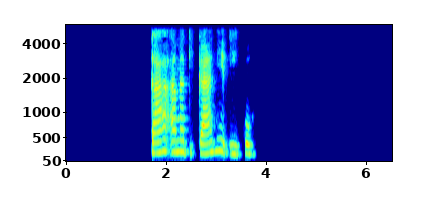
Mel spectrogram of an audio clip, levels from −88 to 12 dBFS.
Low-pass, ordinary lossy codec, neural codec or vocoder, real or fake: 5.4 kHz; MP3, 32 kbps; codec, 24 kHz, 0.9 kbps, WavTokenizer, medium speech release version 2; fake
